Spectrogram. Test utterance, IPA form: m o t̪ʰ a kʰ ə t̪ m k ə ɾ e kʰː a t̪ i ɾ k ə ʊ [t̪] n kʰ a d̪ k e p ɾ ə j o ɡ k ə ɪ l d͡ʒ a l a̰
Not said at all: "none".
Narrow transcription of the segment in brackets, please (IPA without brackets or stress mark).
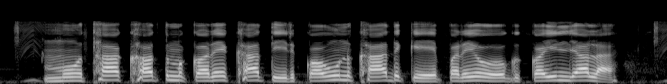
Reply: none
